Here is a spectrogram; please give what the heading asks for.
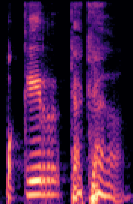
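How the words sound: The first word begins with a p sound.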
